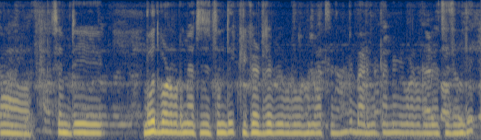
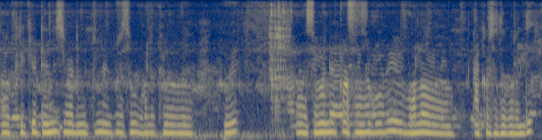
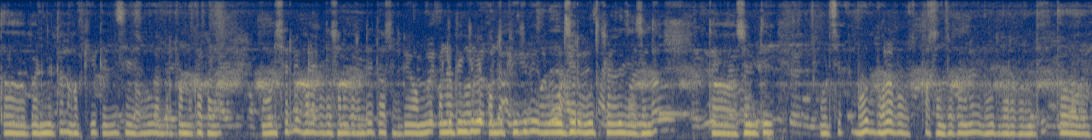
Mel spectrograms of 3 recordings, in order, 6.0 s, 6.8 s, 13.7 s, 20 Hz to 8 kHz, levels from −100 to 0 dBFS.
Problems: constant background noise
